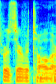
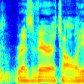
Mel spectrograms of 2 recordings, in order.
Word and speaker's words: resveratrol: And the the mechanism or the what, what they think is the um, ingredient that helps that is res, resveratrol. I, I, don't know if I'm pronouncing. – Yeah, I right. think it's resveratrol. Res, resveratrol, yeah,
